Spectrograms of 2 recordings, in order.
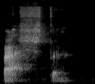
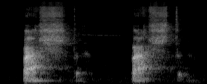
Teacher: Em alguns dialetos brasileiros, como carioca, o S em final de sílaba é pronunciado como uma consoante chiante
